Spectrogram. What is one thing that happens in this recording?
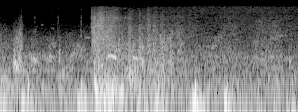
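A blast of flame roars.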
